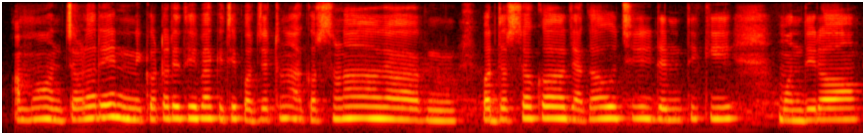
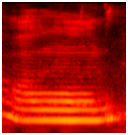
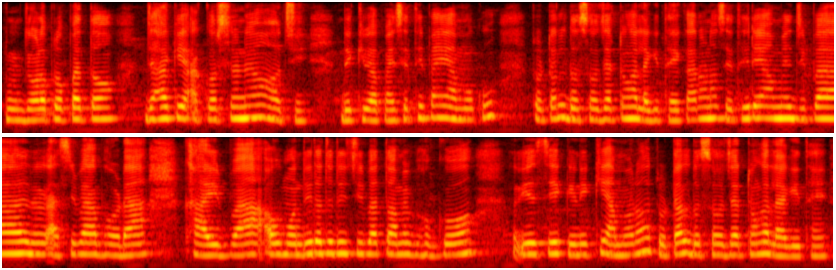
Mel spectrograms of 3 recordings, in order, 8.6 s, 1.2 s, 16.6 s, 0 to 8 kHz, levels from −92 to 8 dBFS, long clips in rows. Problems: none marked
